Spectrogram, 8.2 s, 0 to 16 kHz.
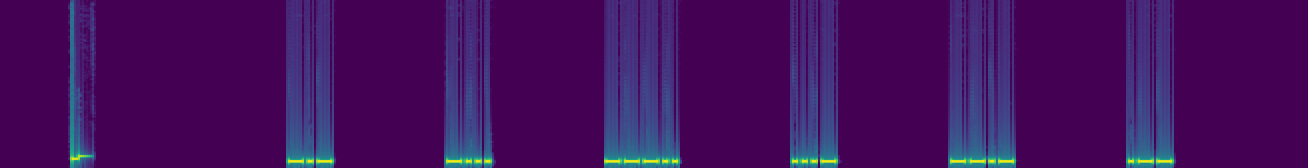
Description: Morse code, heard as a keyed tone, about 37 wpm, spaced as for 11 wpm, 700 Hz. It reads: KB8VQW
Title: USA Call Signs - 8x Character Spacing - 40wpm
